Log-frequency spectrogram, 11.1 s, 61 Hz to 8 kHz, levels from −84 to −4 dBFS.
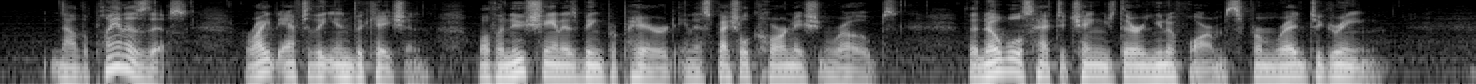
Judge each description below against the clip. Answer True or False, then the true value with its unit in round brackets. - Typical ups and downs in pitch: False (1.9 semitones)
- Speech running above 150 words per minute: True (175 wpm)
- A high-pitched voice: False (90 Hz)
